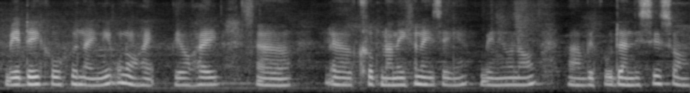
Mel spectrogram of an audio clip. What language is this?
Bodo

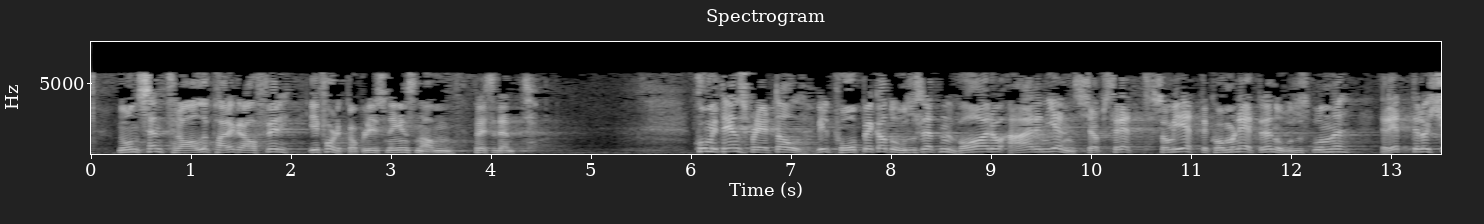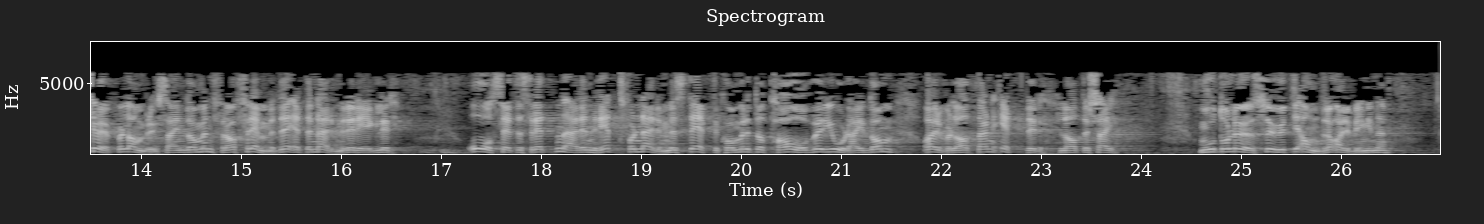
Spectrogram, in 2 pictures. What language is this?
Norwegian Bokmål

